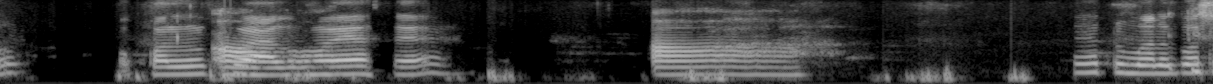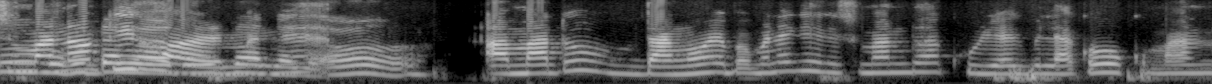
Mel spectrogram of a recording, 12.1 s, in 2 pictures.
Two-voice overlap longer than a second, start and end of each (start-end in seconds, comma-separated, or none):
6.0-7.7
